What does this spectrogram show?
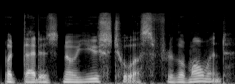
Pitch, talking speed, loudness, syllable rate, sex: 115 Hz, 255 wpm, -20 LUFS, 5.4 syllables/s, male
